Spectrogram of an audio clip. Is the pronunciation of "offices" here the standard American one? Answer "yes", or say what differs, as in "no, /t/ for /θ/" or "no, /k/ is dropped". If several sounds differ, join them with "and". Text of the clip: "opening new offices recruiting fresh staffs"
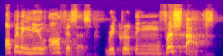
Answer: no, /s/ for /z/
